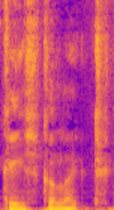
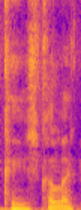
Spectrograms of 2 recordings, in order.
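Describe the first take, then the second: First: Case collect, drawn out slowly word by word; slow mocking drawl. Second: Case collect with the tune rising at the end; questioning repeat. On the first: Mocking youngsters' money hustle, said slowly and drawn out. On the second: Retold or imitated. Echoing the youngsters' slogan back with a questioning rise.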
